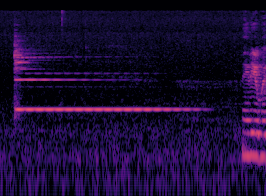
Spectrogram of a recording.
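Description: A single meditation bell chime, struck once just after the start: one clear ringing tone with fainter higher overtones, fading out over about three seconds.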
